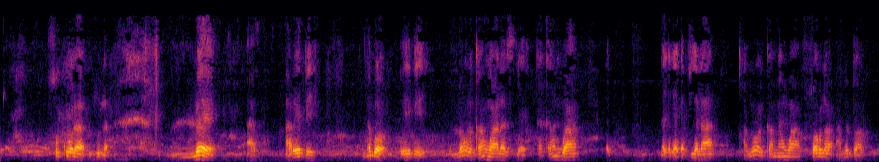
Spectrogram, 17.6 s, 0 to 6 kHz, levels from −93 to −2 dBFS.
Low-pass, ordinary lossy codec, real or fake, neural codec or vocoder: 5.4 kHz; MP3, 24 kbps; fake; codec, 24 kHz, 6 kbps, HILCodec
